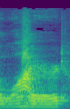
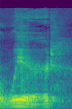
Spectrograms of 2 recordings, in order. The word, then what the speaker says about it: Wyrd: It's by Audio and it's called the Wired or Weird Depending on how you want to pronounce it. It's W Y RD.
